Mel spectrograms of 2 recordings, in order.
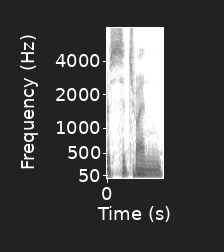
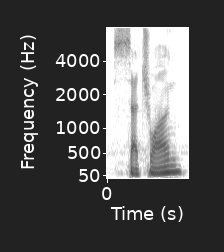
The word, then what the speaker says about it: Sichuan: Szechuan? Szechuan? Does that sound right? Szechuan? Whatever that. It's the place with 4 rivers, which is why it's called Sichuan. To me, it's hard for me to pronounce it the American way.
